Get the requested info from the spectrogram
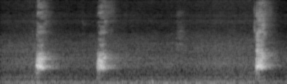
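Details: Female pet dog barking at birds perched high up in trees: three sharp, mid-pitched single barks spaced about a second or more apart, with quiet outdoor background between them.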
